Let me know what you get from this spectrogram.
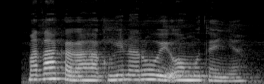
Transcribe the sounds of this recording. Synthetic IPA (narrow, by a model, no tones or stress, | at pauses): maðakaɣaɦakoɣenaɾoeɔmoðɛɲa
